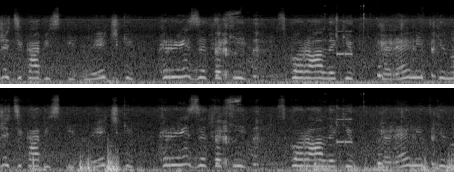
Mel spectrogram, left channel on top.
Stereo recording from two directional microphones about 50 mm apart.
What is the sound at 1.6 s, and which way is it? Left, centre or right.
Speech, centre.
